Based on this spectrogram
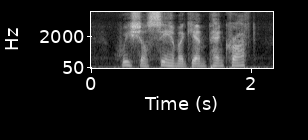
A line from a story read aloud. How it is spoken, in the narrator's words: cried Herbert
